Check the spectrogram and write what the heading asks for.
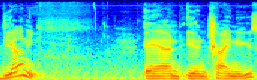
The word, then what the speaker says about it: Dhyani: who meditates in sanskrit that same word is pronounced diani and in chinese it's pronounced chana and you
